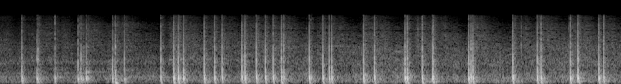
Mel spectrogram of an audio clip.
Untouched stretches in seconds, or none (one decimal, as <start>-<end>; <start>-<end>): 1.7-6.2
